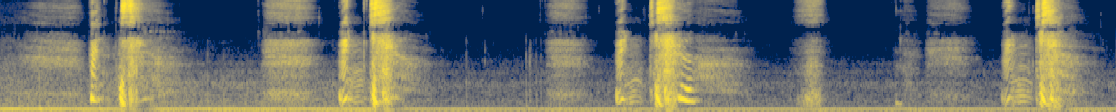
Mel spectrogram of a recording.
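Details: Four forceful adult sneezes, each after a quick catching inhale, during autumn; a run of allergy sneezing.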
